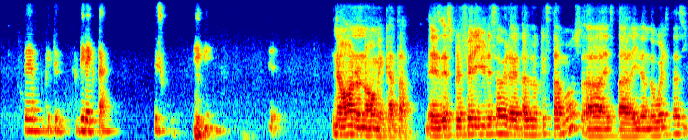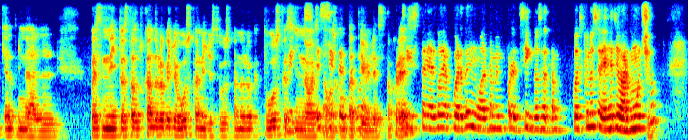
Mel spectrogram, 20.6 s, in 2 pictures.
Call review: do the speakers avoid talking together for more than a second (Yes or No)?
No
